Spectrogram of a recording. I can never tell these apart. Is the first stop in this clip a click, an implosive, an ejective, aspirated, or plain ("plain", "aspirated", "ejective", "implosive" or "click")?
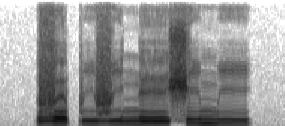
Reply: plain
